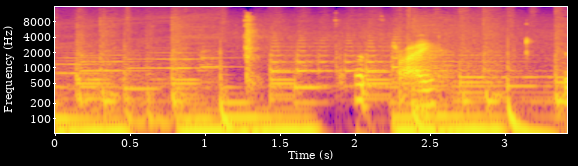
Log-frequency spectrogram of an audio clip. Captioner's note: clicks lips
